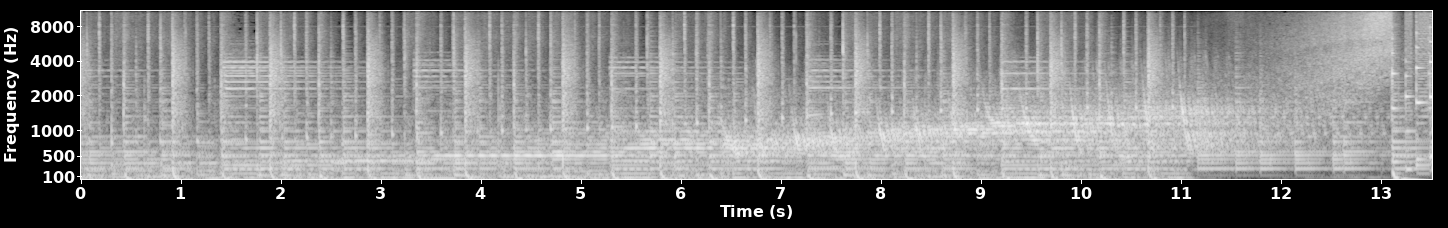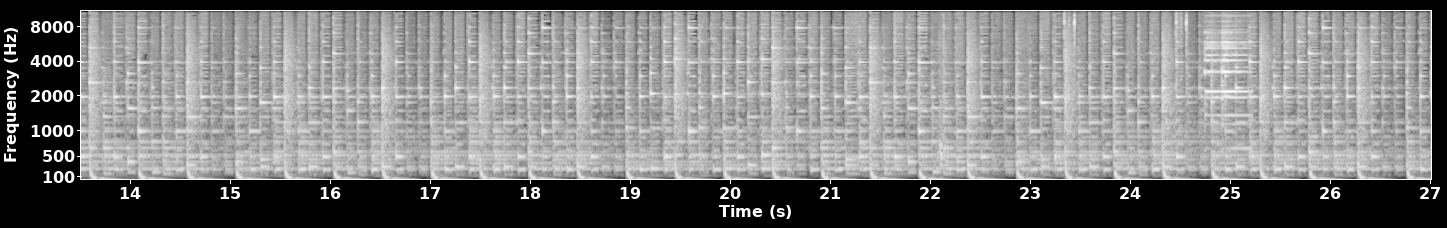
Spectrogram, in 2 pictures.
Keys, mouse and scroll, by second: 1.0 shift+click, 1.3-1.8 scroll down 1, 1.8 g, 3.0-4.4 middle drag, 4.4 click, 4.7 shift+click, 5.3 shift+click, 5.6 s, 6.8 click, 7.0 s, 7.8-8.1 middle drag, 8.1 click, 8.4 click, 8.7-9.1 middle drag, 9.1 click, 9.6 space, 10.1 KP_7, 10.6 shift+a, 11.6 s, 12.7-13.2 middle drag, 13.2-13.5 scroll down 4, 13.5 s, 14.6-15.0 middle drag, 15.0 scroll up 2, 15.2 g, 17.5 click, 18.5 x, 19.4 middle click, 19.7-20.2 scroll up 1, 20.2 click, 20.7 a, 21.2-21.7 drag, 21.7-22.4 middle drag, 22.4-23.4 scroll down 1, 23.4-24.9 drag, 25.3 click.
